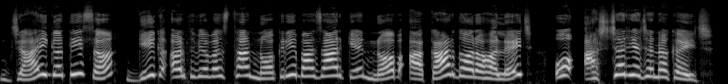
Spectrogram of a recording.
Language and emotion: Maithili, surprised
